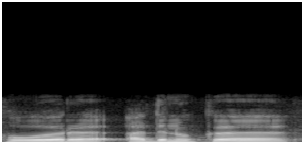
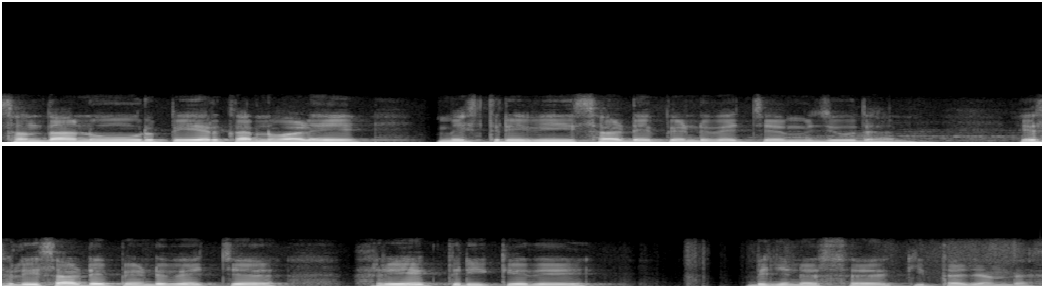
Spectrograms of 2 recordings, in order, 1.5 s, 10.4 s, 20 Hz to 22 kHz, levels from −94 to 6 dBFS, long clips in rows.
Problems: background sounds at intervals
